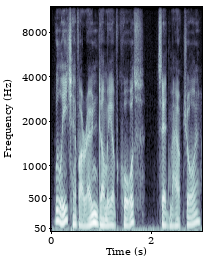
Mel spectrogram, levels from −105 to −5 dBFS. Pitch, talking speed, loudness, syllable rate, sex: 110 Hz, 195 wpm, -16 LUFS, 4.9 syllables/s, male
